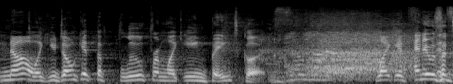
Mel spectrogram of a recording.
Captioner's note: laughter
